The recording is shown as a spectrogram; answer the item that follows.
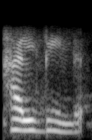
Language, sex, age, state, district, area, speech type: Malayalam, female, 18-30, Kerala, Thrissur, rural, conversation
